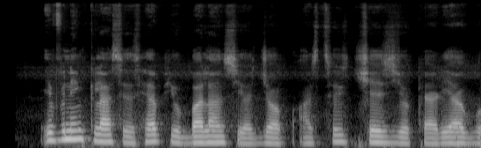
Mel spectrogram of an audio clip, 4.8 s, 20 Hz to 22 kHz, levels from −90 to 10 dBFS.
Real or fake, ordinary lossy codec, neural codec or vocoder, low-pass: fake; none; vocoder, 48 kHz, 128 mel bands, Vocos; none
